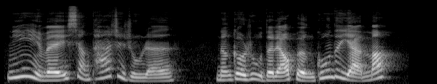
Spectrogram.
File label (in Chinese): 女 御姐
